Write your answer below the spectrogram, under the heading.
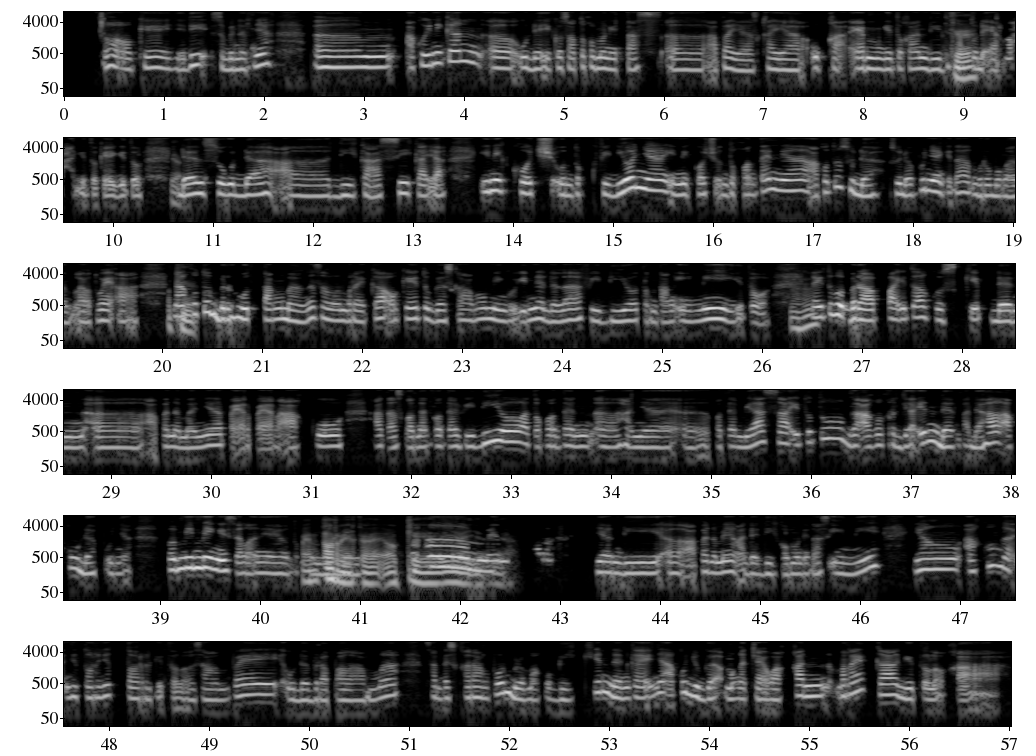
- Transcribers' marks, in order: in English: "coach"; in English: "coach"; other background noise; in English: "skip"; tapping
- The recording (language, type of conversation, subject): Indonesian, advice, Bagaimana cara berhenti menunda dan mulai menyelesaikan tugas?
- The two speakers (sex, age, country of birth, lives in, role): female, 45-49, Indonesia, Indonesia, user; male, 35-39, Indonesia, Indonesia, advisor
